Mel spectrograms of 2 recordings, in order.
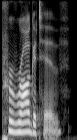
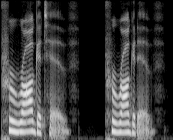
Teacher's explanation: four syllables with the stress on the second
